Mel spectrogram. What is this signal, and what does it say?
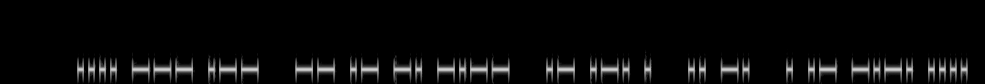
Morse code, heard as a keyed tone, about 22 wpm, 700 Hz. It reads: HOW MANY ARE IN EACH
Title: Sentences from Top 1000 Words - Review Part 2 - 22wpm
